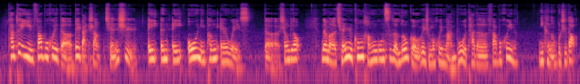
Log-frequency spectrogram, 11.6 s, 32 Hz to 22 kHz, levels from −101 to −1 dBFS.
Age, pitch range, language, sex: 20-39, 160-250 Hz, Chinese, female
